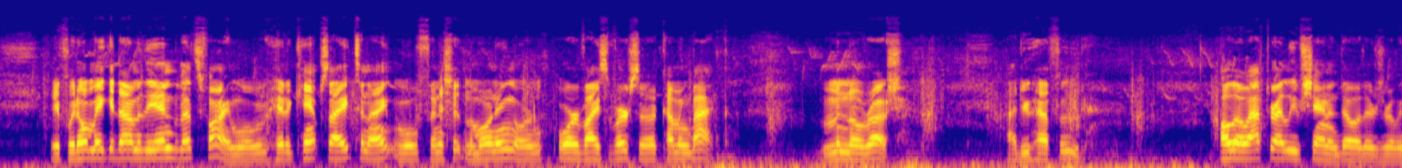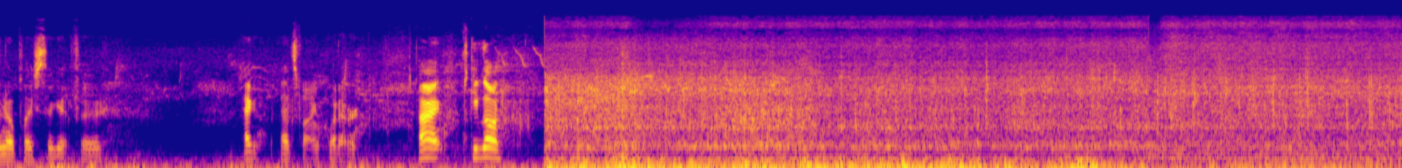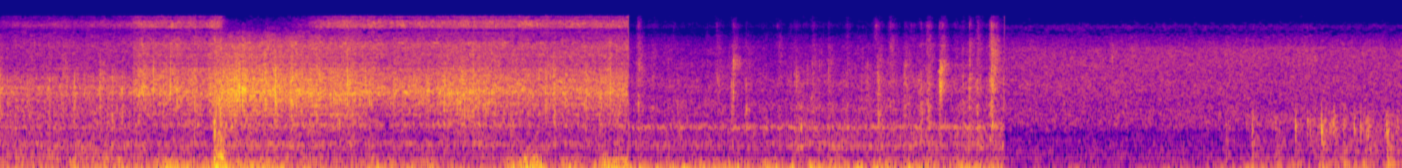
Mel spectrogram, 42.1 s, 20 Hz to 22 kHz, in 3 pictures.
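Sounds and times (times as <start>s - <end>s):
bike tyres rolling on gravel: 0.5s - 12.8s, 17.4s - 42.0s
wind rumble on microphone: 5.4s - 12.1s, 19.2s - 38.1s.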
